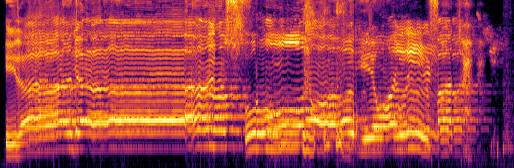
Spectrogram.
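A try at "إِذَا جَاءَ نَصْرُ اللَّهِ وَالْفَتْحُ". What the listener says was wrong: اس آیت کریمہ کے آخر میں والفتح، اس کو ذرا خصوصی طور پر اس پر توجہ فرما لیجئے کہ والفتح پڑھیں گے تو آخر میں ہا پر تو وقف ہو رہا ہے، لیکن ہا پر وقف کے معنی یہ نہیں کہ ہا کو حذف کر دیا جائے.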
